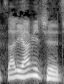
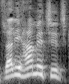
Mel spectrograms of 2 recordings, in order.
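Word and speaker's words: Salihamidžić: Also, Hassan Salih, äh, Sali, Salih, sag mal, wie der heißt. – Salihamidzic. Salihamidzic, genau, genau. So, deswegen kam ich gerade durcheinander. Ich hab's falsch gesagt.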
